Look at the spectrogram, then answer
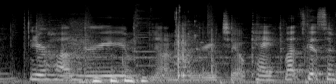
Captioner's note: laughing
